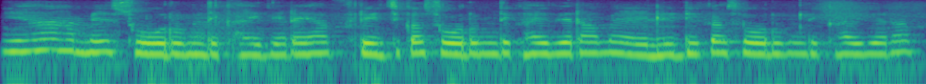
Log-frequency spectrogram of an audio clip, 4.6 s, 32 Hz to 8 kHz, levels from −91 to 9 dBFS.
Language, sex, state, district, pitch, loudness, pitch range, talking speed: Hindi, female, Uttar Pradesh, Hamirpur, 240 Hz, -15 LUFS, 235-250 Hz, 285 wpm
